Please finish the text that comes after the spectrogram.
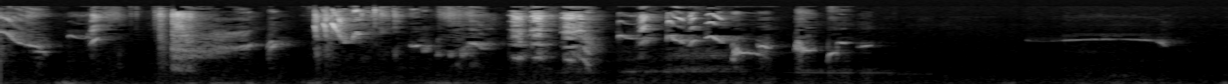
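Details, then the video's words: Young magpie-robin tested with other birds, singing loud, dense bursts of harsh chatter and squeaky notes mixed with rising whistles for four seconds, then a pause and one long clear whistle. "CARA UJI MENTAL KACER BAKALAN DENGAN BURUNG LAIN"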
